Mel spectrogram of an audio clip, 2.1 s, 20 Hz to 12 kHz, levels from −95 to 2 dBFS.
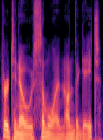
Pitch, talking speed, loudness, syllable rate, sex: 95 Hz, 205 wpm, -18 LUFS, 4.6 syllables/s, male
